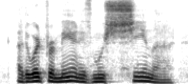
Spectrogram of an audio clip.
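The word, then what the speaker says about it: мужчина: word for man is mushina right also a very unusual combination i can't even think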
